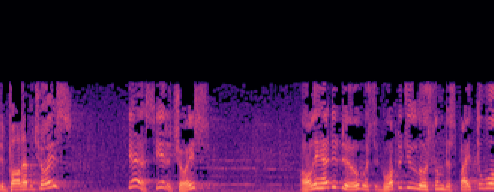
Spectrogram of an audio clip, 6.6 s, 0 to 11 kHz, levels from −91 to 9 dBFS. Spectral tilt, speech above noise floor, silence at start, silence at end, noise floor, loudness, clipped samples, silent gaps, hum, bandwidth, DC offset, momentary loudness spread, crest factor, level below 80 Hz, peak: -5.5 dB/octave; 29 dB; 0 s; 0 s; -46 dBFS; -17 LUFS; under 0.1%; none; none; 6.6 kHz; under 0.1%; 10 LU; 16 dB; -52 dBFS; -2 dBFS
